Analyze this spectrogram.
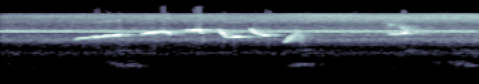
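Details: One phrase of Oriental magpie-robin song: a long rising whistle sliding into a few quick wavering notes and a brief chirp, over a constant thin high tone.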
